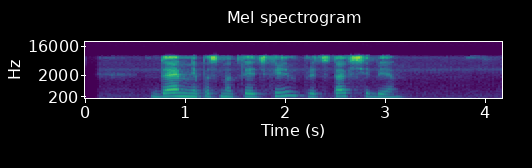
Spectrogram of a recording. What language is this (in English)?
Russian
